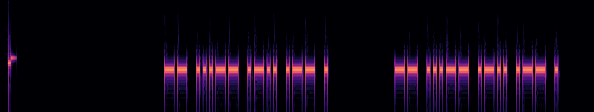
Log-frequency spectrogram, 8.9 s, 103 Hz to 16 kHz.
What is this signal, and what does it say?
Morse code, heard as a keyed tone, about 25 wpm, 700 Hz. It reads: M3LWE M3LWE
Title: DXCC-100 Call Signs - 5 Characters - Repeated 2x - 25wpm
